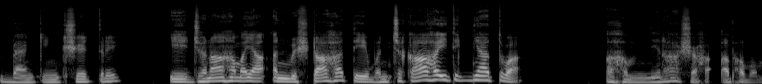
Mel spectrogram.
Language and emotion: Sanskrit, sad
